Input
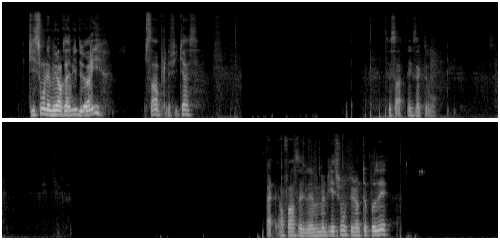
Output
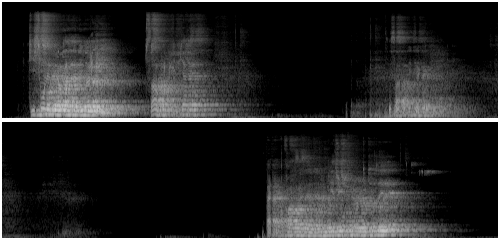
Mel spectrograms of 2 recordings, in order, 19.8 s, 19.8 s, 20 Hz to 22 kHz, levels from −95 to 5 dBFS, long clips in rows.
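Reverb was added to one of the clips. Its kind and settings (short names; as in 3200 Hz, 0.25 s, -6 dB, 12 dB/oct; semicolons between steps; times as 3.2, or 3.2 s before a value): plate-style reverb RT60 1.6 s, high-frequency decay 0.5×, pre-delay 85 ms, DRR -5.5 dB; gain -2.5 dB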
